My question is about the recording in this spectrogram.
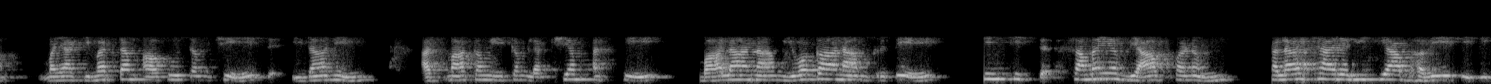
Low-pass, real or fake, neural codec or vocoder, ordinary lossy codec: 3.6 kHz; real; none; Opus, 64 kbps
